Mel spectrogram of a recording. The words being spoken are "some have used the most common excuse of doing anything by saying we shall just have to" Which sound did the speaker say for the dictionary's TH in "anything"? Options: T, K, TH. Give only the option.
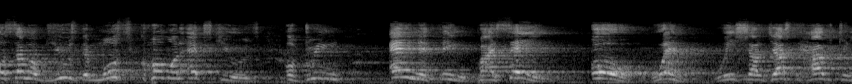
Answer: TH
